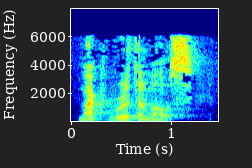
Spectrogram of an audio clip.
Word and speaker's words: makrothumos: The word that is used here for long-suffering, I'll try to pronounce it, is makrothumos. It's M-A-T-R-O-T-H-U-M-I-S. Makrothumos.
